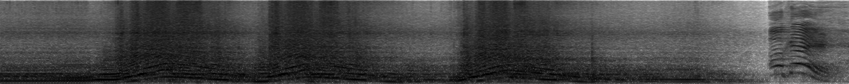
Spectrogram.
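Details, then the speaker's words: Lamborghini Murcielago with straight-pipe exhaust, unmerged banks: three rev blips rise and fall in a raspy, blatty drone without the high scream; owner dislikes it and plans to remove the exhaust. "Yeah, that does not sound good at all. And I don't want to have a Lamborghini sounding like that."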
